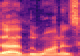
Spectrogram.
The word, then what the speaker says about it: Luana's: It's Luana's Coffee Yard. – Okay, I for some reason I keep wanting to call it Luna's, but I know we get a lot of Luna's, we get a lot of Luana's, but it is Luana's.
